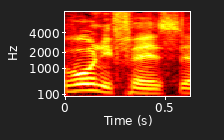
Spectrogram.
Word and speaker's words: Boniface: Wird der so ausgesprochen? Ja. – Der wird so ausgesprochen. Victor Boniface, ja. Nein! – Ich habe es mir vorher auch nochmal, ich wusste jetzt nicht mehr, ob der irgendwie Bonifaz oder, oder wie auch immer ausgesprochen wird,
